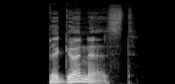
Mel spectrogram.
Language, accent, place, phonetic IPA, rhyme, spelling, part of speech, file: German, Germany, Berlin, [bəˈɡœnəst], -œnəst, begönnest, verb, De-begönnest.ogg
- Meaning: second-person singular subjunctive II of beginnen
